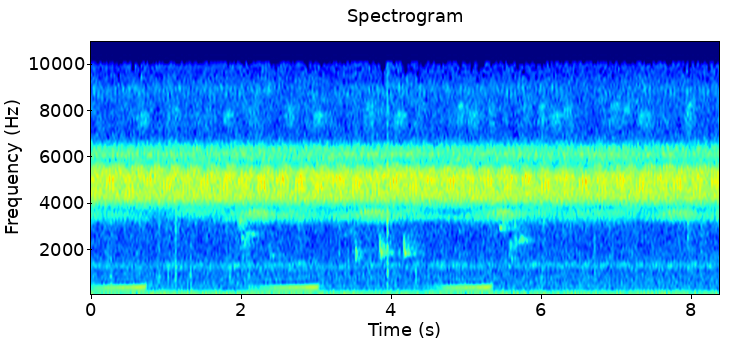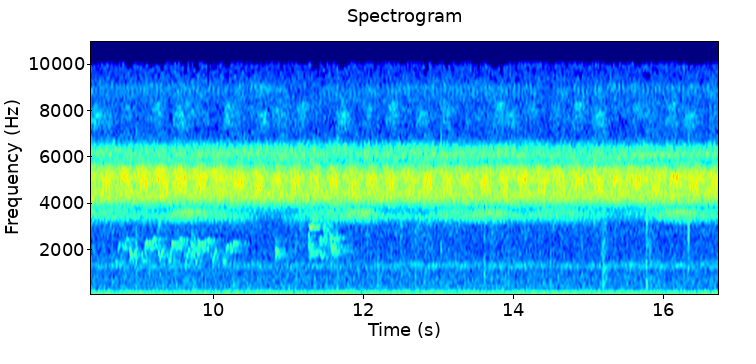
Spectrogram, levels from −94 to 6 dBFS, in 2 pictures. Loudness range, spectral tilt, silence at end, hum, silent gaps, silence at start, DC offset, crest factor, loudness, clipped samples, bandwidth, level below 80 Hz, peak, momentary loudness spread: 1 LU; 0 dB/octave; 0 s; none; none; 0 s; under 0.1%; 16 dB; -26 LUFS; under 0.1%; 10.5 kHz; -48 dBFS; -14 dBFS; 2 LU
